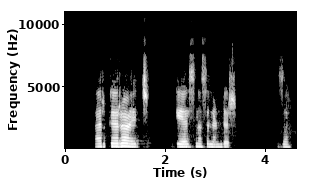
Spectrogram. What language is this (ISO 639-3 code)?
phr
